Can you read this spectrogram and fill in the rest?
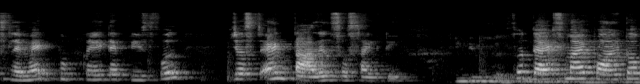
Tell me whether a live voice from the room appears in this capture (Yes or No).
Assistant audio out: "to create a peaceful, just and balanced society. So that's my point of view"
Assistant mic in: Yes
